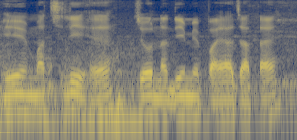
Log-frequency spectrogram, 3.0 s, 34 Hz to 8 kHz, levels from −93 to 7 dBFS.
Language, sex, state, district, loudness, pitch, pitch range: Hindi, male, Arunachal Pradesh, Papum Pare, -16 LUFS, 95 Hz, 85-100 Hz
